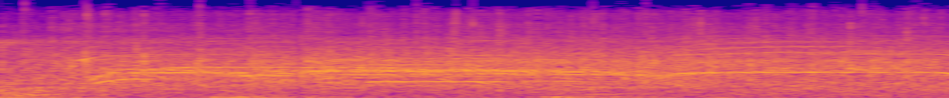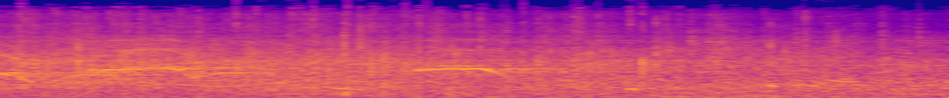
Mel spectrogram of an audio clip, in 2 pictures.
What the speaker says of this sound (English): Please give a round of applause for your all-conference team.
